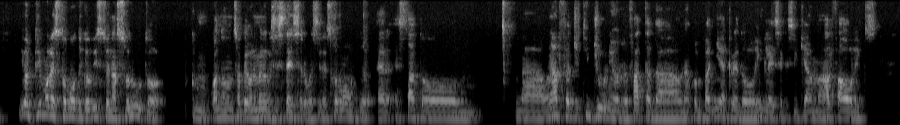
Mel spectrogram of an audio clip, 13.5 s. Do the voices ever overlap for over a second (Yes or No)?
No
